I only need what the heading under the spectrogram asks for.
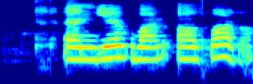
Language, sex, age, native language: Icelandic, male, 7, Icelandic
